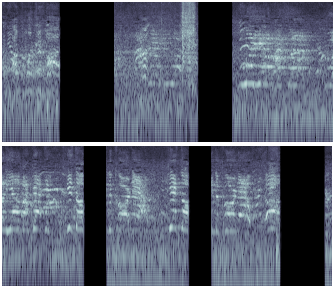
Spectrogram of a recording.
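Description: A woman shouts angrily nearby.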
